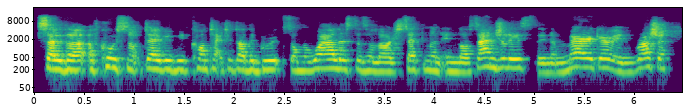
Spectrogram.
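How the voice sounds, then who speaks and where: A woman's voice: medium pitch, steady tone, quick pace. A woman on a script reading panel giving an unscripted, emphatic and blunt critique in discussion.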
